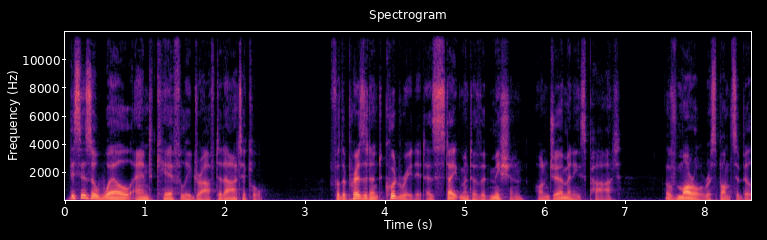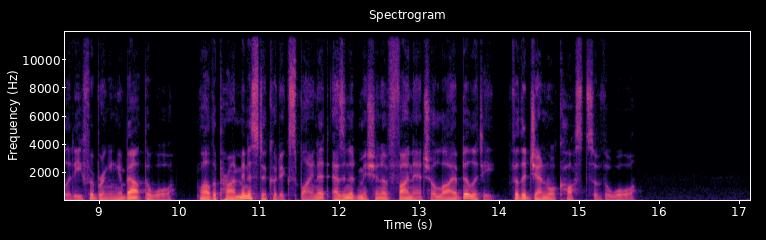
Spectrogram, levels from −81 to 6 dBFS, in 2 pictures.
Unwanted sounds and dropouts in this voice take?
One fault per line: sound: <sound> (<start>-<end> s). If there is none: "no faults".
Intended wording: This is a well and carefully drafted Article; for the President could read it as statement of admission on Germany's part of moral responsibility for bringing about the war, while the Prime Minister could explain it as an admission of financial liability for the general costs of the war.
no faults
